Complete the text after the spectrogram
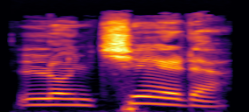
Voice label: "lonchera", Spanish

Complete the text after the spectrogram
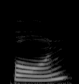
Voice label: "pon", Spanish

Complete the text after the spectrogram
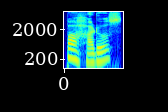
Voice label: "pajaros" Spanish

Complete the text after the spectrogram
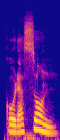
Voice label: "corazon", Spanish

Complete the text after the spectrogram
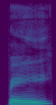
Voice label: "pei", Spanish

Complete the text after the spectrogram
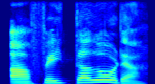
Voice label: "afeitadora", Spanish

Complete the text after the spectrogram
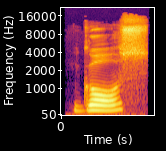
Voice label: "gos", Spanish syllable

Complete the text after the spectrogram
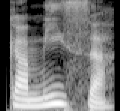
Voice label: "camisa", Spanish

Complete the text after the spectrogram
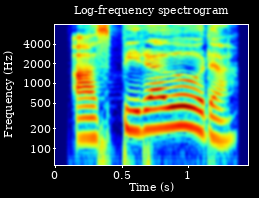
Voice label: "aspiradora", Spanish

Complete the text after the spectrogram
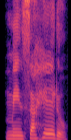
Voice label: "mensajero", Spanish

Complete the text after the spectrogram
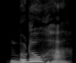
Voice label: "bruja", Spanish

